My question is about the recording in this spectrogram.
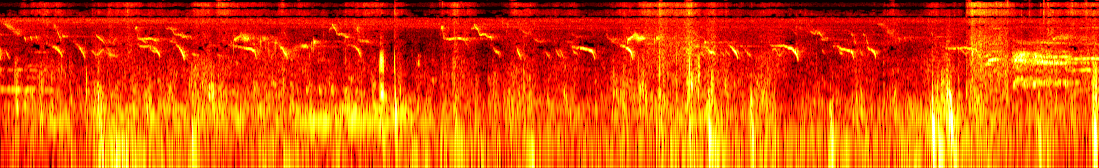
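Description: Free-range chickens clucking and calling, with many short, high, falling chirps throughout. A rooster crows near the end.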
